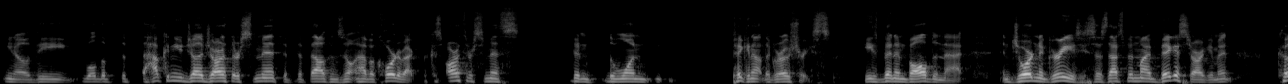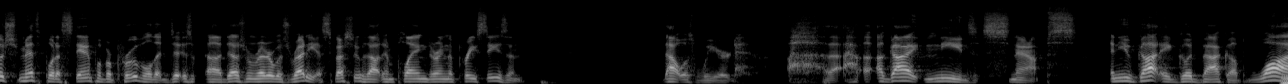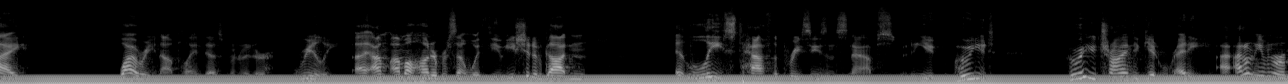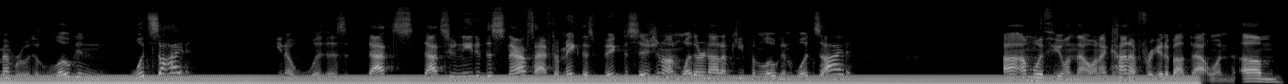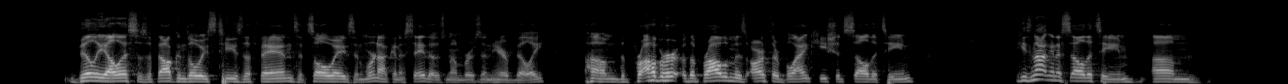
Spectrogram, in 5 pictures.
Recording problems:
electrical hum; loud; from 26 to 51 s; 50 Hz, 6 dB below the speech

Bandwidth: 15 kHz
